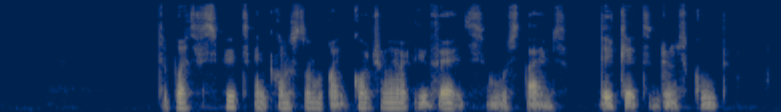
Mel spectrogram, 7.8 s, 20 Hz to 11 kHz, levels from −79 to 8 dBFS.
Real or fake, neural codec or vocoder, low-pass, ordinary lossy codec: fake; autoencoder, 22.05 kHz, a latent of 192 numbers a frame, VITS, trained on one speaker; 9.9 kHz; none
